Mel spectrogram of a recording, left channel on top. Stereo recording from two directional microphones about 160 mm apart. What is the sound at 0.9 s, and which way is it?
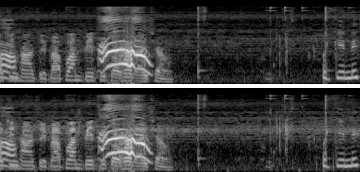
Speech, 10° left (ahead or behind).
